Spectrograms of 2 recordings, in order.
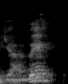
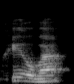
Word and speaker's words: Yahvé: tomó la decisión de usar la pronunciación original de yahvé en mes de jehova cuando tuvo el problema de las traducciones o martín lutero y sus seguidores y porque los israelitas del tiempo de moisés para adelante nunca dijeron nunca pronunciaron jehová como el nombre de dios sino con muchas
